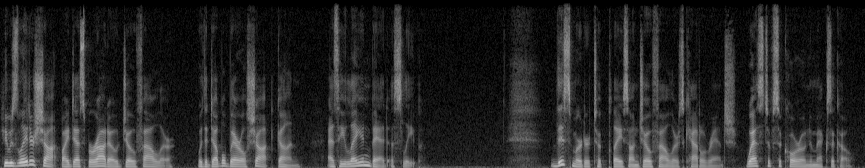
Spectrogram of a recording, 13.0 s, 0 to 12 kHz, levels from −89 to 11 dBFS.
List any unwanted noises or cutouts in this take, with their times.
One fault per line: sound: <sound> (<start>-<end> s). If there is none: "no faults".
sound: dropout (9.2-9.2 s)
